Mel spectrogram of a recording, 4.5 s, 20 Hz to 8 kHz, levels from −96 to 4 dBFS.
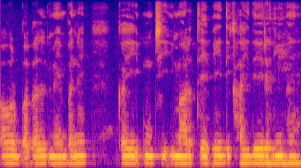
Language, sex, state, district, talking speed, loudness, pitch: Hindi, male, Uttar Pradesh, Lucknow, 160 wpm, -13 LUFS, 120 Hz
